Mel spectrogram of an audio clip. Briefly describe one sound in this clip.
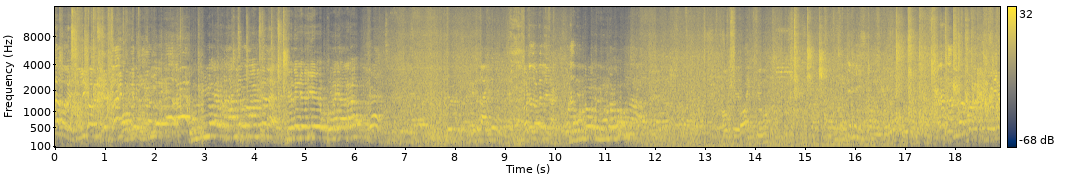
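Several men talk and murmur nearby in a busy room.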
